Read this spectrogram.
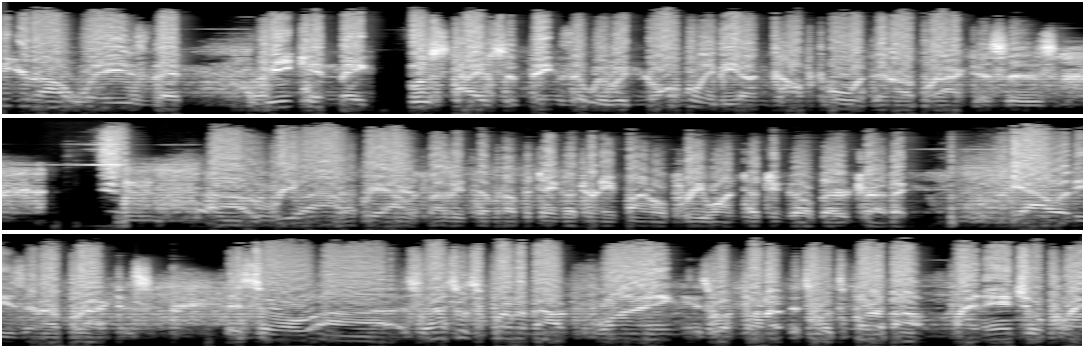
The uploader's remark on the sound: recorded in flight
